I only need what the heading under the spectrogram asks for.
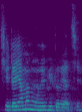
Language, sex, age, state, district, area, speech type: Bengali, female, 18-30, West Bengal, Birbhum, urban, spontaneous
